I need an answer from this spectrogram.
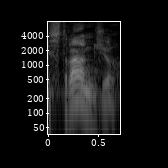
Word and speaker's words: Strangio: every time yeah yeah what's the correct pronunciation well italian would be stranger yeah but then it kind of became you know strangio and then strangio strangio and smith smith yeah it's a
